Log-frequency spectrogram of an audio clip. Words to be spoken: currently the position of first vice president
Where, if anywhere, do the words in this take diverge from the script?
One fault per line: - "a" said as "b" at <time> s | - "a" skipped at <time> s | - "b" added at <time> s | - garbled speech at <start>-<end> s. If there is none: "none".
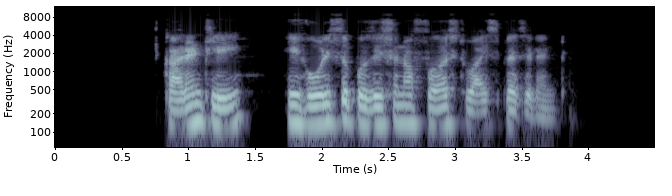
- "he holds" added at 1.7 s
